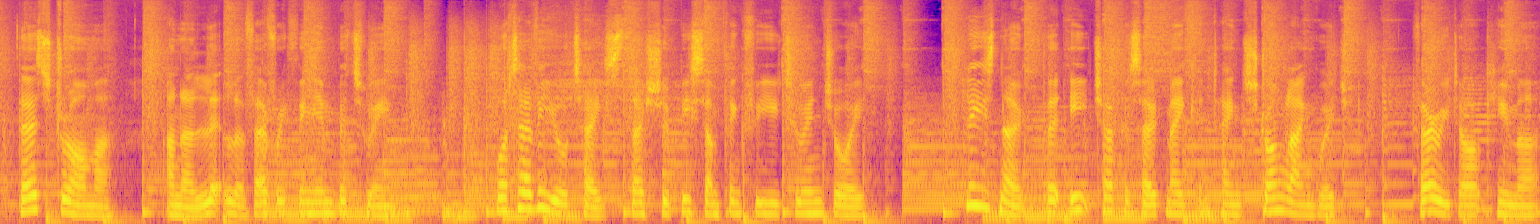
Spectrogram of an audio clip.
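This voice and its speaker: An announcer reading a scripted introduction to an audio story series. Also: mid-range voice.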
